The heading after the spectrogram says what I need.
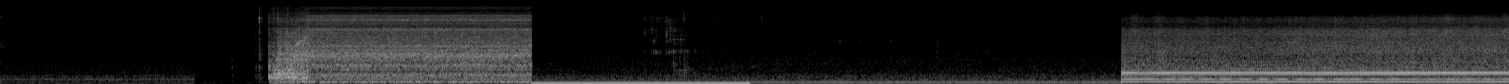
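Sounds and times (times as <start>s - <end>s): blender running: 2.7s - 5.4s, 11.2s - 15.0s
steady low hum: 5.3s - 11.2s.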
